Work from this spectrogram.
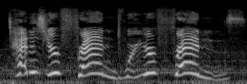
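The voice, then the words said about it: Yelling. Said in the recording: “I'm just gonna yell ... As I'm yelling”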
